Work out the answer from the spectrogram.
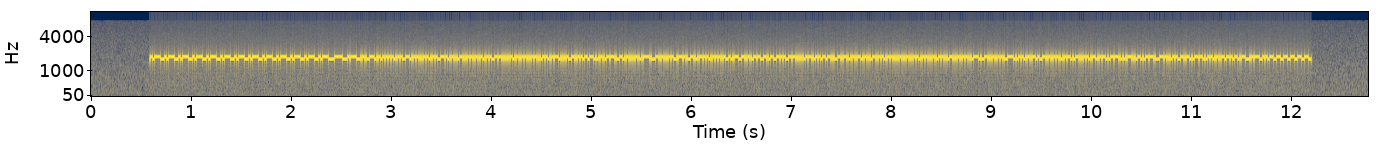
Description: NAVTEX (SITOR-B), 100 baud, 170 Hz shift, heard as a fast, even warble, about 1700 Hz centre. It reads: H93I G6G2 7JET 05ZO L617 E43L 2O7H HUJY V72F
